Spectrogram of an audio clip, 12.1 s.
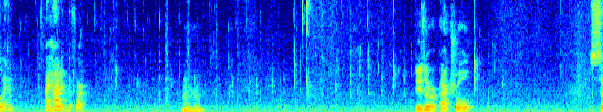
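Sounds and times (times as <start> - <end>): person chewing: 0.3 - 0.9, 1.8 - 8.3, 9.4 - 11.5
person humming mm-hmm: 3.6 - 4.1.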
